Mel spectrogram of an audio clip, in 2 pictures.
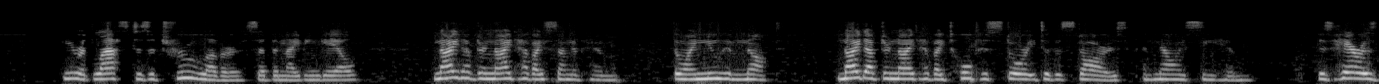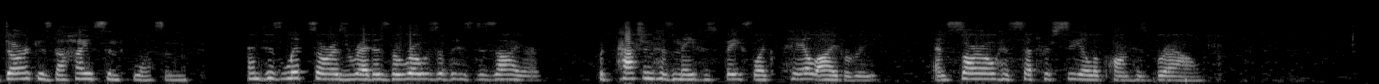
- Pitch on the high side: Yes, high, 235 Hz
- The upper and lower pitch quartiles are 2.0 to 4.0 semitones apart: Yes, average, 3.5 semitones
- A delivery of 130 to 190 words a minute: Yes, average, 165 wpm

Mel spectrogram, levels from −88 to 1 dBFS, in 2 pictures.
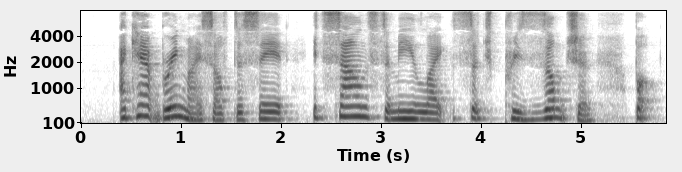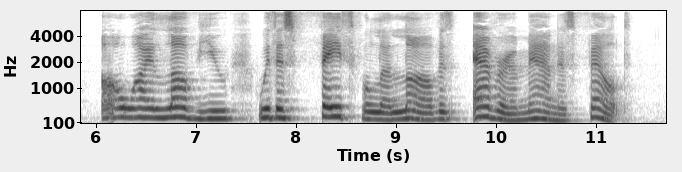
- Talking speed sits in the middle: Yes, average, 165 wpm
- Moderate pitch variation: Yes, average, 4.1 semitones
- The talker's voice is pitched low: No, high, 205 Hz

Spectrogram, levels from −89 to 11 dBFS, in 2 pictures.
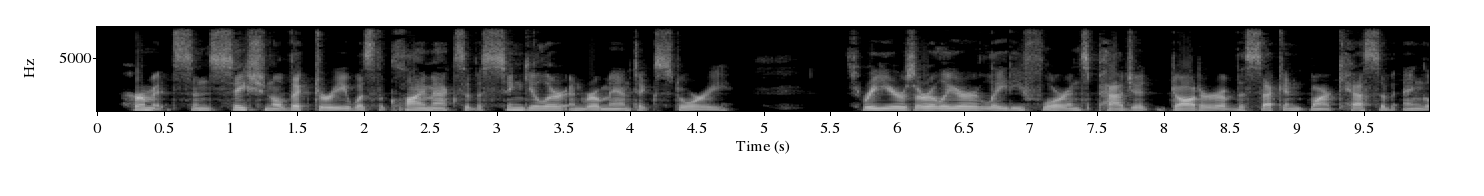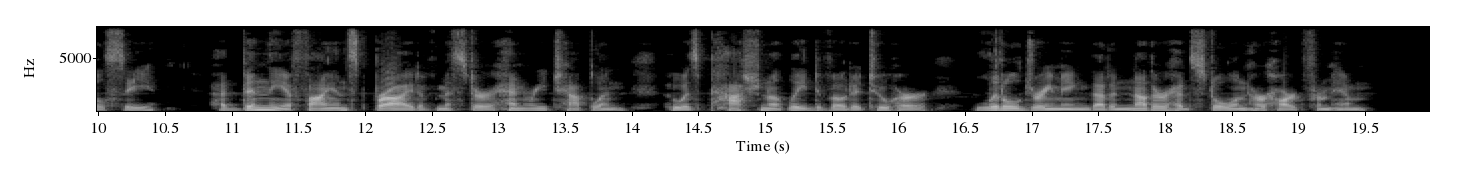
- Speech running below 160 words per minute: Yes, average, 150 wpm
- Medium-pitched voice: No, low, 130 Hz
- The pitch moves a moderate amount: Yes, average, 4.0 semitones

